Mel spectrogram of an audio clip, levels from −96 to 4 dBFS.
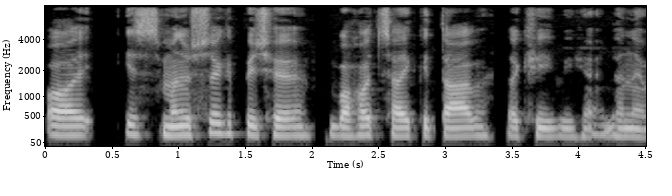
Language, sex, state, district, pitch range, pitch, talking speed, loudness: Hindi, male, Bihar, Sitamarhi, 140-155 Hz, 145 Hz, 160 wpm, -23 LUFS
